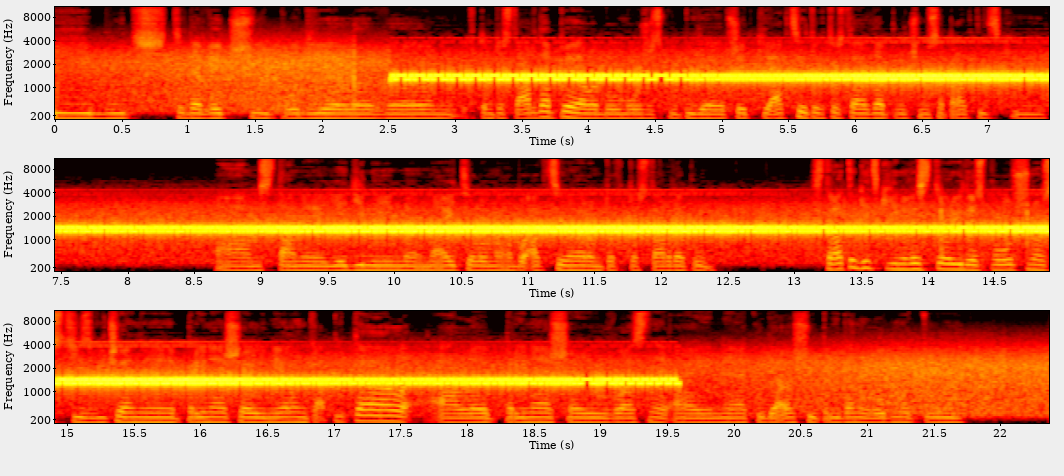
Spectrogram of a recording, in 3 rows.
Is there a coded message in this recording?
Yes: NAVTEX (SITOR-B), 100 baud, 170 Hz shift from 2.5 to 19.6 s, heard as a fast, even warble, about 1360 Hz centre, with static crashes and speech in Slovak. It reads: 3846 7734 9345 7658 0168 4447 0237 2421 4883 1580 2524 4665 3005 1685 0483 6734 5765 8170 8515 3948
